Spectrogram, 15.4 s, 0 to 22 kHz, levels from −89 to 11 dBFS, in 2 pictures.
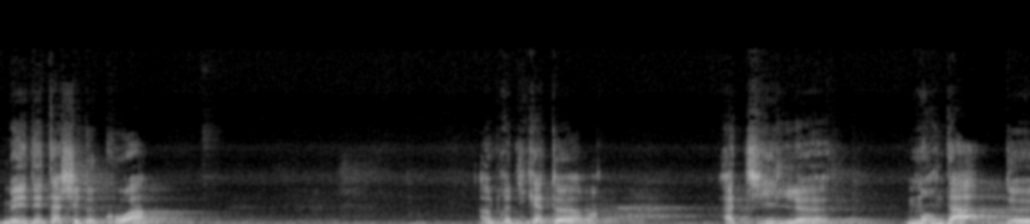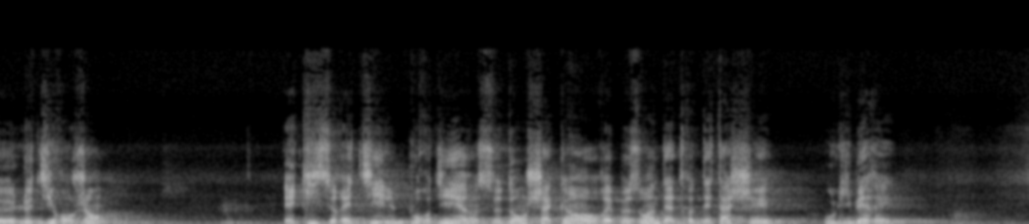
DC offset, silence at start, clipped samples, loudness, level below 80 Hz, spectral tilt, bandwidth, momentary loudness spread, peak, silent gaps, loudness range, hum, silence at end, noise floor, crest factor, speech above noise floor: under 0.1%; 0 s; under 0.1%; -19 LUFS; -52 dBFS; -4.5 dB/octave; 13.5 kHz; 18 LU; -2 dBFS; none; 7 LU; none; 0.5 s; -47 dBFS; 18 dB; 28 dB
